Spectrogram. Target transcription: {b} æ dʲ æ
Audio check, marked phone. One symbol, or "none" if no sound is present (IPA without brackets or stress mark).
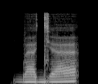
b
